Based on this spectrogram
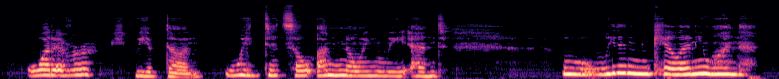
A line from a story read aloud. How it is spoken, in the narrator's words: Nesta added, choking on her sobs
